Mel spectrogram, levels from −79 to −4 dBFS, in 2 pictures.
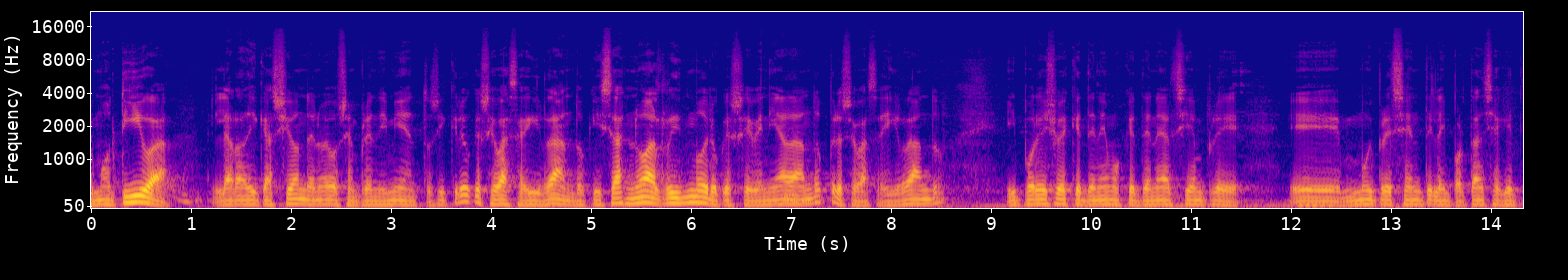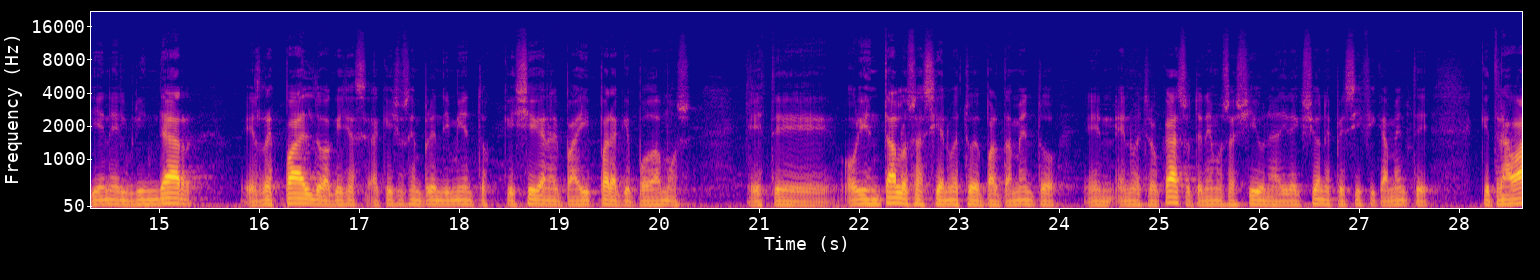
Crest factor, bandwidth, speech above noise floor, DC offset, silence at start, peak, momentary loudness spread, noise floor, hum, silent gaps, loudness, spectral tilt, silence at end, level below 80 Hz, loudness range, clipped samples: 20 dB; 13 kHz; 23 dB; under 0.1%; 0 s; 0 dBFS; 12 LU; -43 dBFS; none; none; -21 LUFS; -8 dB/octave; 0 s; -32 dBFS; 4 LU; under 0.1%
